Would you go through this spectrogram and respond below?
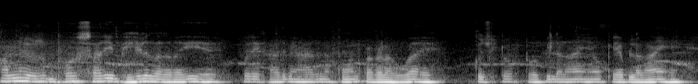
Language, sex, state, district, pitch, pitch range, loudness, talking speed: Hindi, male, Bihar, Gaya, 115 Hz, 110-125 Hz, -14 LUFS, 205 wpm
